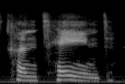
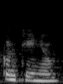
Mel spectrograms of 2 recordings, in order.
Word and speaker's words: contained: Okay, next word is contained. Contained. Contained, it's continued. No, it's not continued. Contained to keep with With, limits.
